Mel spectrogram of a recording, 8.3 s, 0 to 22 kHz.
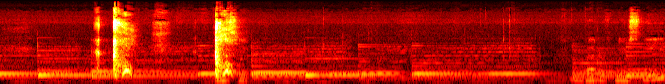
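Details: Infant at day 36 of life giving two quick, sharp sneezes over soft background music: ordinary newborn sneezing.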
